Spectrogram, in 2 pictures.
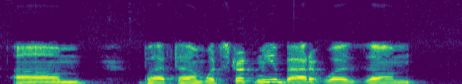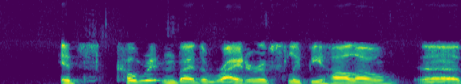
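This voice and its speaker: A man giving a measured, conversational film review as a podcast panelist. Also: mid-range voice. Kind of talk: casual film review discussion. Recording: thin, phone-like call line.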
